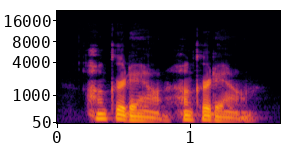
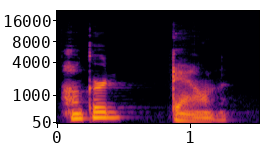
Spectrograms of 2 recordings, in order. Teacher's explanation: in the past, you make a stop D. The tongue goes up and you stop the air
